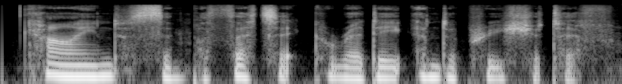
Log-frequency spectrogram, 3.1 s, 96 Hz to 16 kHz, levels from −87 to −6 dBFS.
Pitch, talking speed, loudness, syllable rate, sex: 140 Hz, 95 wpm, -20 LUFS, 4.6 syllables/s, male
